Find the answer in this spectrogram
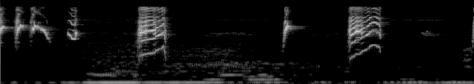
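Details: Harsh calling of a long-tailed shrike, a lure for gathering birds: quick scratchy chips, then two loud grating rasps each carrying an upward-sweeping tone, and a sharp single note, over a steady low hum.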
